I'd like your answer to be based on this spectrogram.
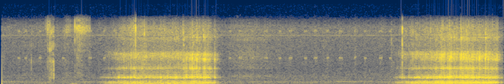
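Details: A father snoring: two long, rough, rattling snores on breathing in, with quieter breathing between them in a small room.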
